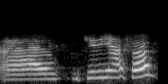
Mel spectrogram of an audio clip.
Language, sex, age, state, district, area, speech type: Hindi, female, 60+, Bihar, Samastipur, urban, conversation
